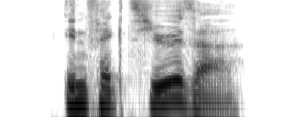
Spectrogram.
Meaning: 1. comparative degree of infektiös 2. inflection of infektiös: strong/mixed nominative masculine singular 3. inflection of infektiös: strong genitive/dative feminine singular
- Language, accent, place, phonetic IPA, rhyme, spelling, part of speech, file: German, Germany, Berlin, [ɪnfɛkˈt͡si̯øːzɐ], -øːzɐ, infektiöser, adjective, De-infektiöser.ogg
